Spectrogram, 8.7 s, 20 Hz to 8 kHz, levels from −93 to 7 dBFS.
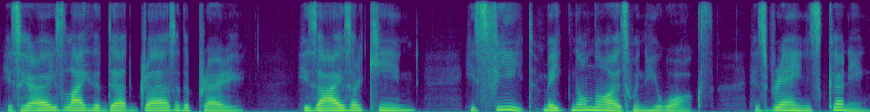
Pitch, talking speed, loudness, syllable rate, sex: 170 Hz, 180 wpm, -17 LUFS, 4.0 syllables/s, female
